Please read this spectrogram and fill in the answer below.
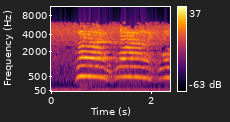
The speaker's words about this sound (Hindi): नहीं गुजरात में भी बहुत मोर है, मयूर। विद्यानगर में हम नहीं सुनते, सब सिटी जैसे बन जाए, लेकिन देहात में वो फार्म में बहुत है नहीं?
